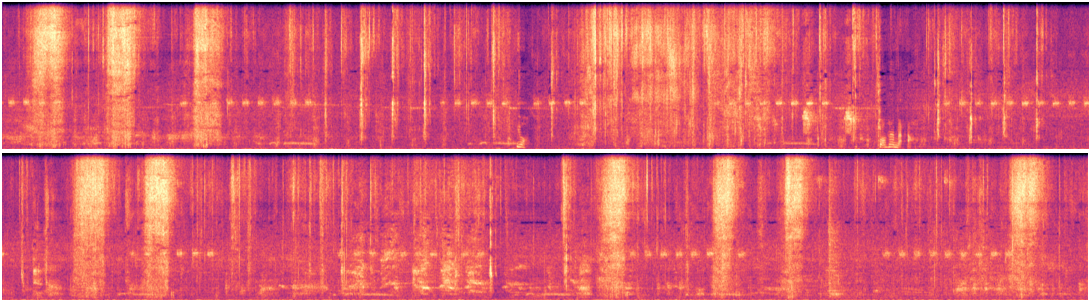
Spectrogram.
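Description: A young woman slurps noodles loudly, close to a microphone.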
